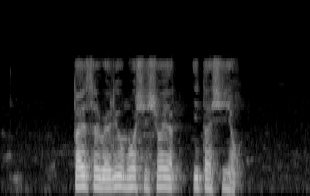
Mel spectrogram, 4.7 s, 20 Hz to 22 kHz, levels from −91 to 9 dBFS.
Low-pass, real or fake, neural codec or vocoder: 7.2 kHz; real; none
